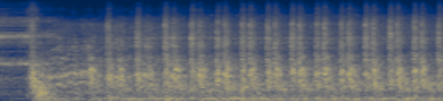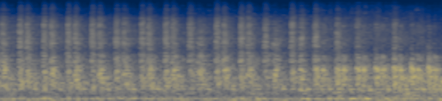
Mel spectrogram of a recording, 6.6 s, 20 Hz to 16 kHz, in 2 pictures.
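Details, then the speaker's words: Telehandler with Detroit 3-53 two-stroke diesel held running on hand throttle: labouring, ragged uneven beat; won't idle, struggling mostly from the secondary fuel filter. "Man, it's really struggling. I think that's mostly that secondary, but that should be primed."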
